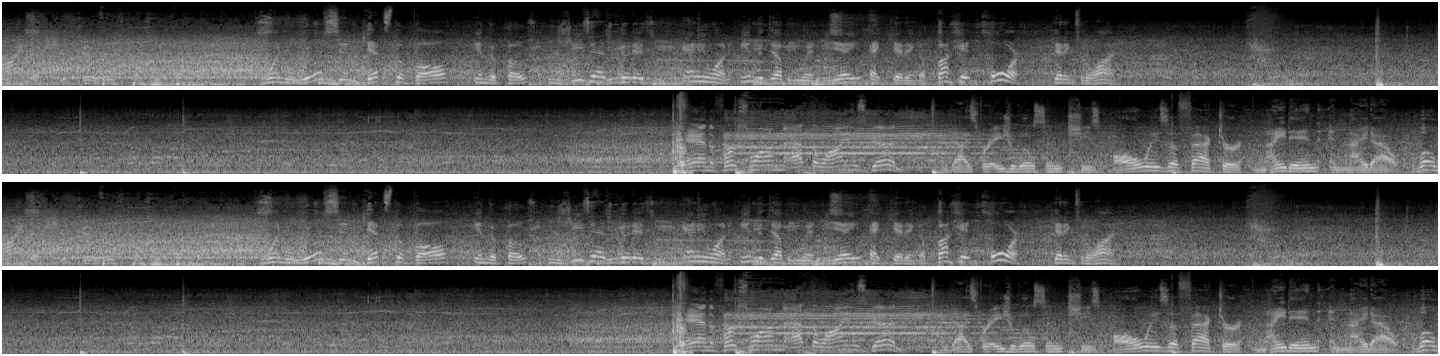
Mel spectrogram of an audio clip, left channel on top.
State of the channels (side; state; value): both; identical; correlation 1.00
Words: line to shoot two. When Wilson gets the ball in the post, she's as good as anyone in the WNBA at getting a bucket or getting to the line. And the first one at the line is good. And guys, for A'ja Wilson, she's always a factor night in and night out. Well,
